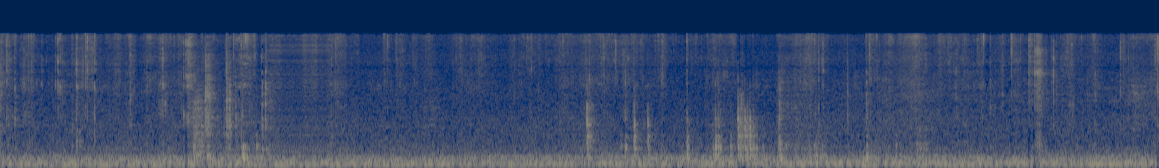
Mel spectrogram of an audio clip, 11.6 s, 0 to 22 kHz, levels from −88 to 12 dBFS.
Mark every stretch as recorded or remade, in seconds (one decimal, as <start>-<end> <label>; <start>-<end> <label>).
0.0-2.7 recorded; 2.7-3.3 remade; 3.3-11.6 recorded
